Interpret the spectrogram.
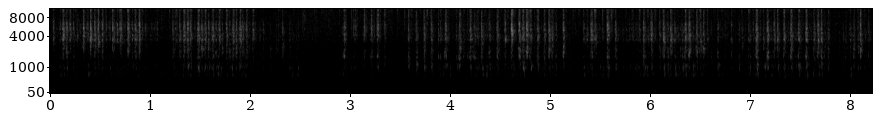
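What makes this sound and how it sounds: A wooden stylus scratches short, rapid strokes near the bottom of the picture on a flat, black-coated scratch art paper card. The sound is a quiet, dry, bright scraping with a gritty rasp, coming in bursts of quick strokes separated by brief softer pauses.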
